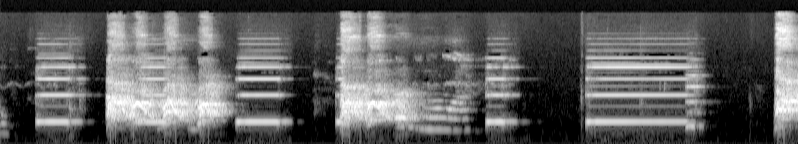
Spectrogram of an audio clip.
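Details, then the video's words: Maltese dog indoors howling, set off by the doorbell going off; long steady tonal howls in bursts of about one second, broken by a few rougher, noisier yelps and a falling howl near the middle. "Cute Maltese howling"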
